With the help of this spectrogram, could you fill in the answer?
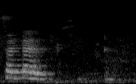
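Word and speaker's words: subtle: yes jealous जलसी okay सटल डी ए B silent ठीक है एब्सस ए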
